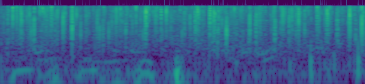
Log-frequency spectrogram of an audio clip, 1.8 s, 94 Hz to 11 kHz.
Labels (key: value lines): label: biophony, cascading saw
recorder: SoundTrap 600 or HydroMoth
